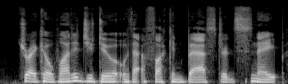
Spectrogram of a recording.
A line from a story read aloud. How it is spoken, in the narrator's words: I asked tearfully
